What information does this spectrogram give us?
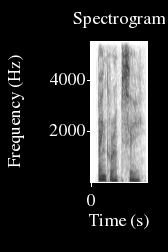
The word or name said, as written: bankruptcy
